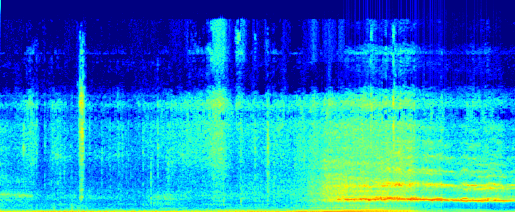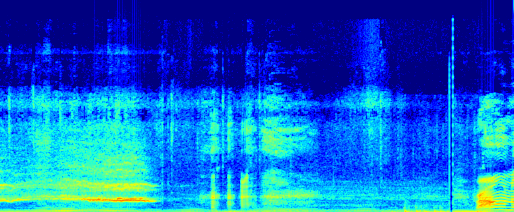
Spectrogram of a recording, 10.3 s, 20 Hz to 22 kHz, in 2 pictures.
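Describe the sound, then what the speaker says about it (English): A BMW M340i skids on a wet road, with engine revving and rising tonal tire squeal sweeping up and down over several seconds, loud and close, followed by scattered knocks. "Let's see if we can get a little skid."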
